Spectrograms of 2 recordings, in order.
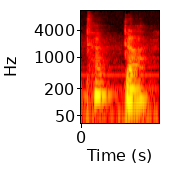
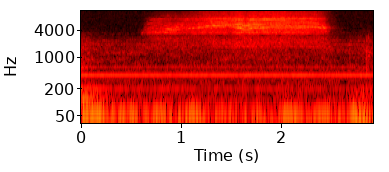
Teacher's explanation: An S is sort of like an incomplete T, where you haven't closed the sound off completely.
